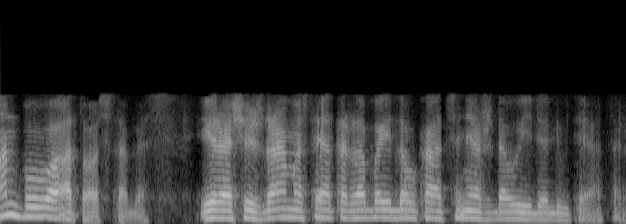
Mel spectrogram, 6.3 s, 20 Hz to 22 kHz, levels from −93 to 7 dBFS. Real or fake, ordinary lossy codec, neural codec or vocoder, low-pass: fake; AAC, 16 kbps; codec, 16 kHz in and 24 kHz out, 1 kbps, XY-Tokenizer; 7.2 kHz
